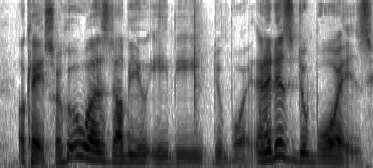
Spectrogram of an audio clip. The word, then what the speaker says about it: Du Bois: puppy you know and you don't say marseille you know anything any french place names in the united states are always pronounced differently so it is dubois williams william edward berghardt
